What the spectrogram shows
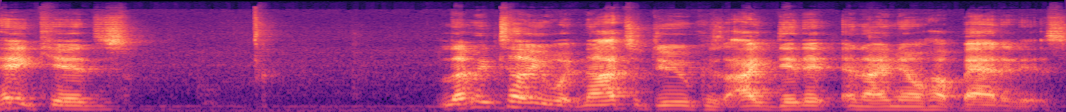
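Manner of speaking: usual speaking voice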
